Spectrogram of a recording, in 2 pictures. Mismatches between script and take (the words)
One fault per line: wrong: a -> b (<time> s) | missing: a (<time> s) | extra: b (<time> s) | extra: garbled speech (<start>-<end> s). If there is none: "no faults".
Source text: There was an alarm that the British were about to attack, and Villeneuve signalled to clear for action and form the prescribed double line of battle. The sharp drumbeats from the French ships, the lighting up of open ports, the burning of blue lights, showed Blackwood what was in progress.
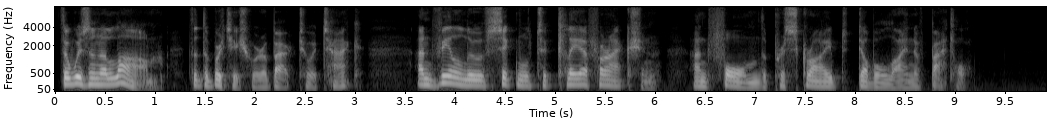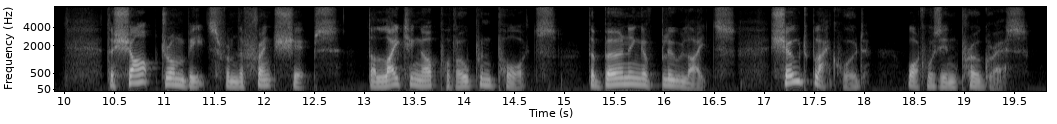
no faults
